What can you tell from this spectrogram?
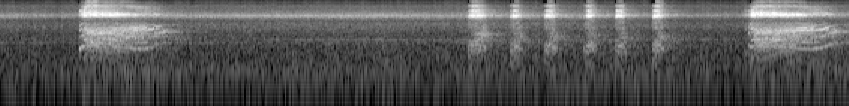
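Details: Squirrel named Squirrely, having fun, utters a harsh buzzy moaning call. After a pause comes a quick run of six sharp high chips, then another drawn-out rasping moan.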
